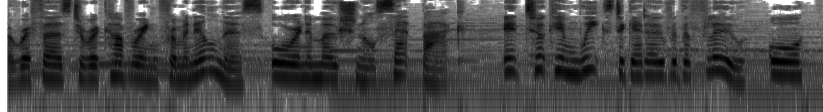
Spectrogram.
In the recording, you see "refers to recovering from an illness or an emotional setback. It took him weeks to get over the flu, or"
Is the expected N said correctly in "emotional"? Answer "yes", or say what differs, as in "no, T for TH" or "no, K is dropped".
yes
